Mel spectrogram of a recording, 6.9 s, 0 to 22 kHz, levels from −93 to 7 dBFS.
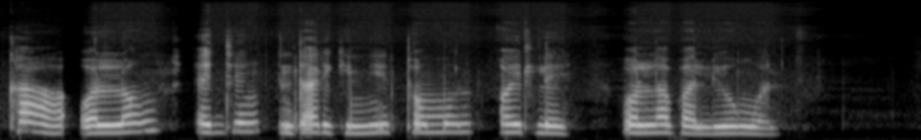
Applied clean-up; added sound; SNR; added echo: none; none; none; none.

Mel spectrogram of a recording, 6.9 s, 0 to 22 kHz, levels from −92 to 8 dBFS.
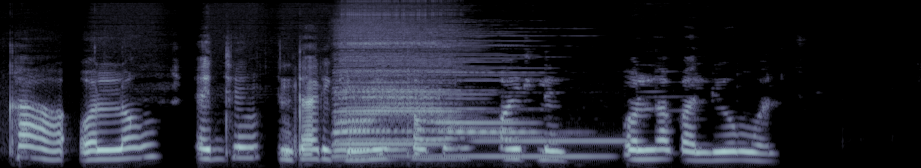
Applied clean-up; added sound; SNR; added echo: classical method Wiener filter.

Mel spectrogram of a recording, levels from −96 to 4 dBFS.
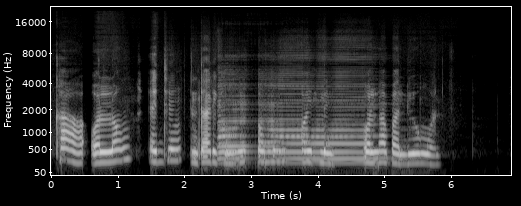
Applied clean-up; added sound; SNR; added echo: neural mask model RNNoise.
